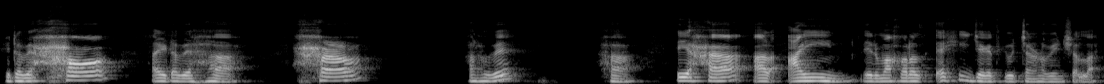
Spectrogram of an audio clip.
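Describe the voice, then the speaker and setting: A man teaching the Arabic alphabet as a lesson, slowly reciting and repeating each letter name and addressing his viewers as brothers. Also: on the high side, a bit bright, lo-fi sound. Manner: slow, drawn-out recitation of letters with repetition.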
